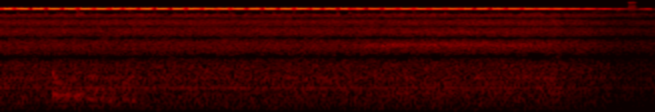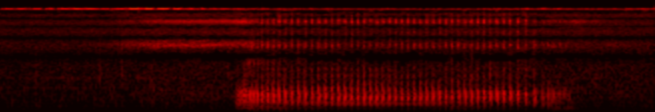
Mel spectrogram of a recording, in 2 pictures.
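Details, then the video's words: A female puppy asleep gives one long, rough, vibrating snore lasting around a second and a half. It rises abruptly from near silence and then stops, with a constant faint hiss throughout. "Puppy snoring"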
